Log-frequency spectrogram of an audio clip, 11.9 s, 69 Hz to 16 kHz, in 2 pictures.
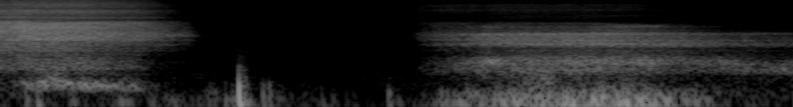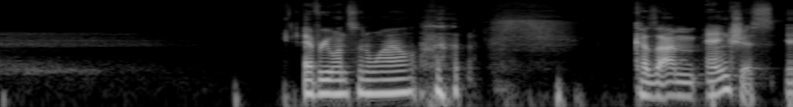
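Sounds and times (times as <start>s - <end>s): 
deep slow breathing to calm anxiety: 0.0s - 1.6s, 3.1s - 7.9s
speech: 8.2s - 9.8s, 10.8s - 11.8s.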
